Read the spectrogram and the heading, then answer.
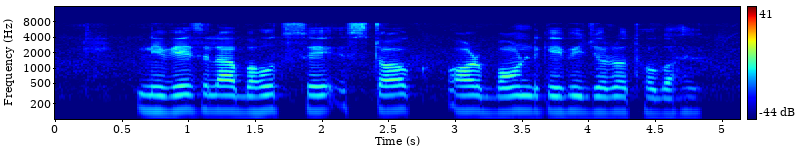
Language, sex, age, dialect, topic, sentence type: Magahi, male, 25-30, Western, banking, statement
